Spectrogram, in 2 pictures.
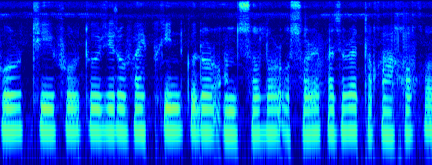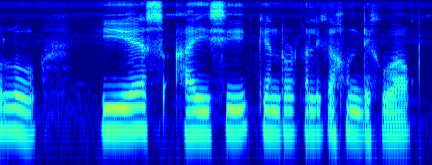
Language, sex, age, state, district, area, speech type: Assamese, male, 30-45, Assam, Darrang, rural, read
